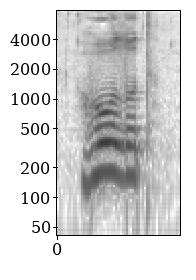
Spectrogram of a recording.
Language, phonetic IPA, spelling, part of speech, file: Ukrainian, [ˈɦɔɫɔd], голод, noun, Uk-голод.ogg
- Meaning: hunger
